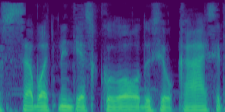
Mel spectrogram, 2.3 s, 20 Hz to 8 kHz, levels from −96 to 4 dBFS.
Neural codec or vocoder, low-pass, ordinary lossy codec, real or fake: none; 7.2 kHz; MP3, 32 kbps; real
